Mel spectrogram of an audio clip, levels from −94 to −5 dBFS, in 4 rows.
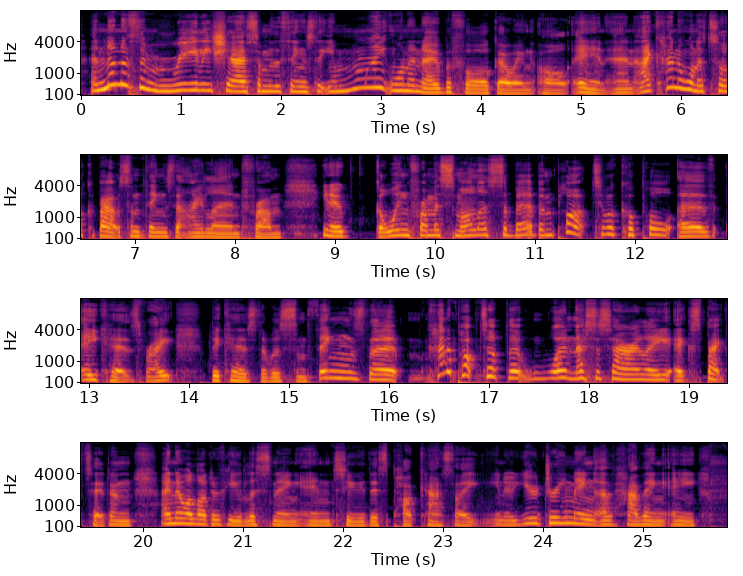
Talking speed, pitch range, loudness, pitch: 190 wpm, 170-255 Hz, -27 LUFS, 205 Hz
